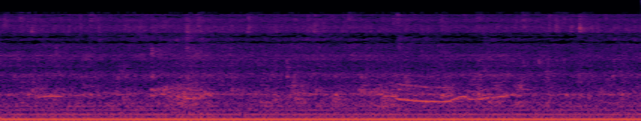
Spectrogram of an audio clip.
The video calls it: Fennec Fox Whining Sounds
